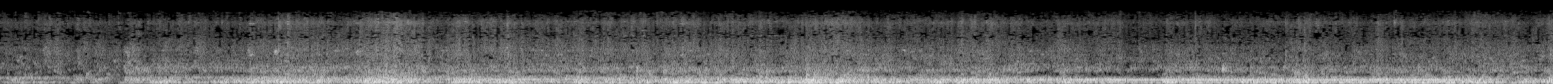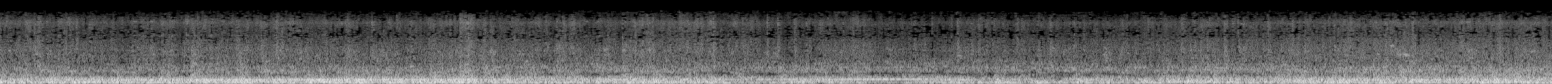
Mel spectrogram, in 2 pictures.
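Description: Inside a moving intercity coach at the driver's seat: the bus's engine drone and road noise at cruising speed, loud and steady. The sound swells about two seconds in, and a steady low hum runs through the middle, dropping out briefly about halfway and fading near the end.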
